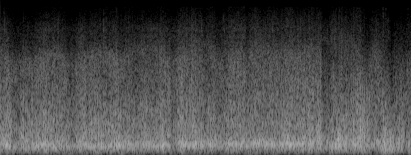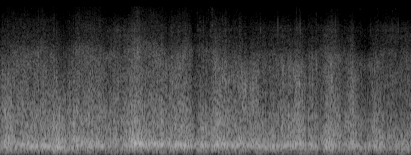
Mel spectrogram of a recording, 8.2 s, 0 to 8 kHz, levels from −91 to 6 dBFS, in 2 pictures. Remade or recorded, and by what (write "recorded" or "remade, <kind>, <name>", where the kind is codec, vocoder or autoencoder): recorded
